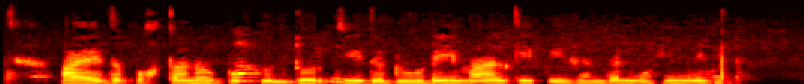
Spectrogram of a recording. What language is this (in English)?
Pashto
